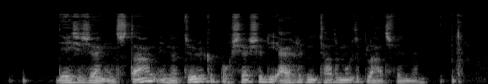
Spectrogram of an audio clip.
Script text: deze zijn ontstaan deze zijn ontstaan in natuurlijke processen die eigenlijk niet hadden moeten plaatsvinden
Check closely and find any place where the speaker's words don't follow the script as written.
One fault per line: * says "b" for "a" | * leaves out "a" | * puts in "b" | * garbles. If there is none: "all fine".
* leaves out "deze zijn ontstaan"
